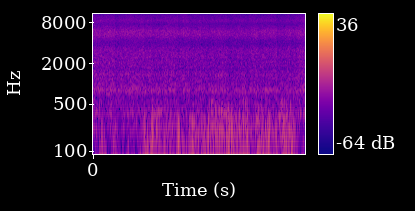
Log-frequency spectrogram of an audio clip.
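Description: Cloth being rubbed across a whiteboard to erase it: an uneven, low scrubbing noise.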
